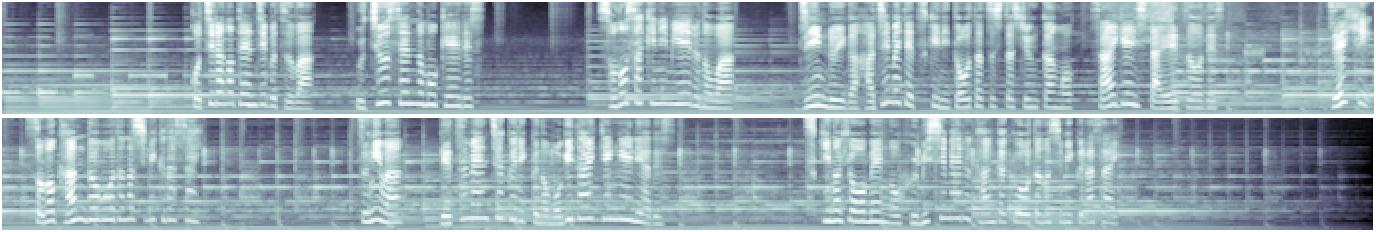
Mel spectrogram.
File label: guide museum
